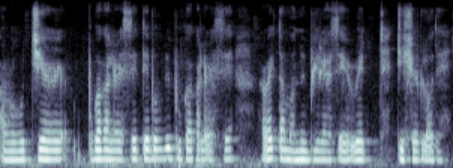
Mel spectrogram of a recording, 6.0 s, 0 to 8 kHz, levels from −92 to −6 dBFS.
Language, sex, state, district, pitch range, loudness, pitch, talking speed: Nagamese, female, Nagaland, Kohima, 160-170 Hz, -18 LUFS, 165 Hz, 190 wpm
